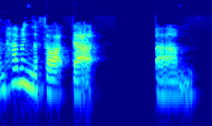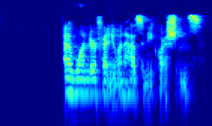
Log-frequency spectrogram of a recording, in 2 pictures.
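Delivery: ordinary delivery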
